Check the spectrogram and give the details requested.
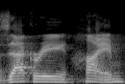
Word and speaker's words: Zachary Haim: So if you're just tuning into the big show right now, I got Zachary Haim. Did I pronounce that right? Yeah, you just sure did.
